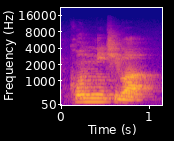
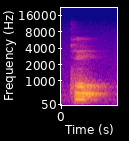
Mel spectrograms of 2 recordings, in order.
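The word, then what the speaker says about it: こんにちは: So hello is konnichiwa, konnichiwa. So let's break it for the pronunciation. Ko-ni-chi-wa, konnichiwa, konnichiwa, konnichiwa.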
